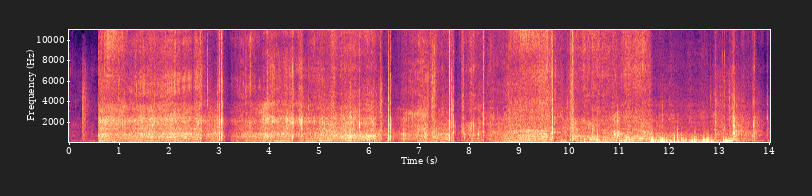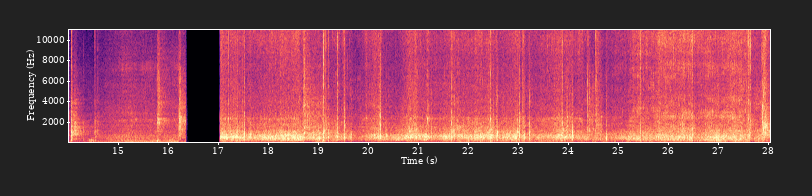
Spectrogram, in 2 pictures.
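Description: Skateboard wheels rolling and grinding on concrete ledges and a bench, with repeated sharp clacks from the board popping and landing. The sound cuts out abruptly for a moment about halfway through.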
